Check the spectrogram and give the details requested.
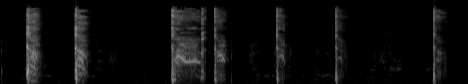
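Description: About eight short, dry coughs come at uneven intervals over roughly nine seconds: a repeated cough.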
